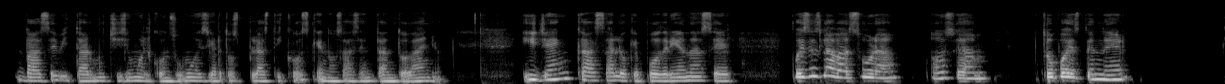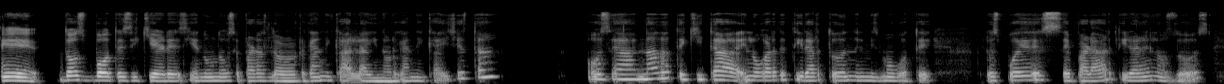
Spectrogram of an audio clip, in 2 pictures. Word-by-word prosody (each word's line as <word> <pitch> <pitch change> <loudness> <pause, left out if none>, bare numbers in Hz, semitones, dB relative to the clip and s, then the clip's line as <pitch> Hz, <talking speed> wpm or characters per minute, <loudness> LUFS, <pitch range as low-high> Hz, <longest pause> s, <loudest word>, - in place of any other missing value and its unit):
vas 165 -5 -3
a - - -1
evitar 175 -6 -3
muchísimo 165 +1 -4
el 155 -1 -5
consumo 155 +3 -1
de 165 - -4
ciertos 155 +1 -4
plásticos 155 +7 -5
que - - -3
nos 150 -2 0
hacen 155 +1 -3
tanto 150 -1 0
daño. 160 +2 -2 0.7
Y 225 0 +4
ya 220 +2 +2
en 260 +4 +2
casa 185 -6 -2
lo 175 -3 +1
que - - -4
podrían 165 +2 +1
hacer, 180 -4 -2 0.5
pues 345 - +6
es 385 -1 +4
la 395 -1 +4
basura, 155 - +1 0.3
o 275 +1 -1
sea, 275 -1 0 0.6
tú 175 0 +6
puedes 175 -2 +5
tener 230 -1 +4 0.9
eh, 180 -3 +5
2 195 -2 +1
botes 180 -1 +5
si 175 0 -5
quieres 165 -1 +1
y - - -2
en 165 +1 -1
1 170 0 0
separas 170 -1 -3
la 155 - 0
orgánica, 175 - -1
la 95 +11 0
inorgánica 155 +3 -1
y - - -4
ya - - -6
está. 280 +5 -1 1.0
O 240 - +1
sea, 235 0 +2
nada 260 +4 +2
te 230 - +1
quita, 210 -4 +2
en 190 - 0
lugar 190 0 0
de - - -2
tirar 180 -4 0
todo 185 - -2
en 190 +1 -3
el 180 - -2
mismo 175 0 -1
bote, 90 - -4 0.5
los 180 0 -2
puedes 195 +3 +1
separar, 170 -2 0
tirar 175 0 -1
en 185 +2 -3
los 175 -3 -4
2 - - -2
175 Hz, 165 wpm, -24 LUFS, 160-195 Hz, 1.0 s, pues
